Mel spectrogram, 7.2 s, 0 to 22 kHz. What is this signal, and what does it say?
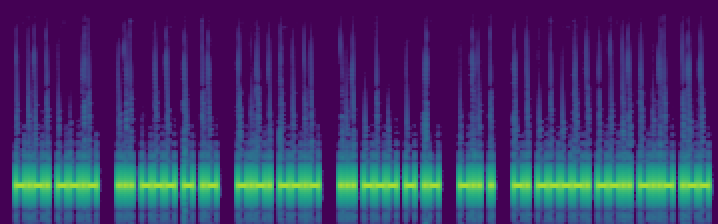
Morse code, heard as a keyed tone, about 40 wpm, 690 Hz. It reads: CQ SOTA CQ SOTA DE N9ZXW
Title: SOTA QSO Practice 40wpm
